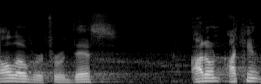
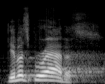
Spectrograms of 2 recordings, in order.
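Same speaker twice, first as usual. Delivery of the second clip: a crowd yells its refusal, higher and louder; crowd shouting back; 6 semitones higher, 4 dB louder than usual. Retold or imitated. Preacher voicing the crowd rejecting Jesus, shouting. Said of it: "They shouted back".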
